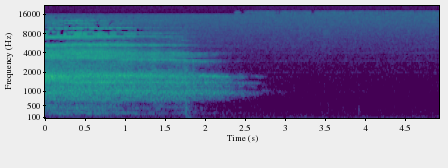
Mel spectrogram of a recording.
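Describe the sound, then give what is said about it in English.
A slow, deep breath in and out comes as a soft, airy sigh that fades gradually over a few seconds, followed by faint, quiet breathing. “Let's do one more. Breathe in. And out again.”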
